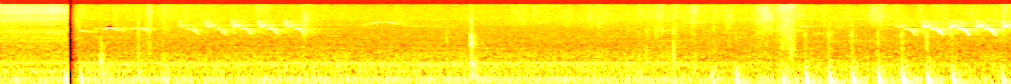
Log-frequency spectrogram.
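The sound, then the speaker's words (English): Birds chirping in the morning in quick repeated bursts of high, descending notes while scrambled eggs are being made, with a few soft thumps from a dog, Sadie, scratching herself, and clinks over a low steady background hum and no talking. “You heard the birdies in that one, but I don't know if you could hear that little thumping noise.”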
